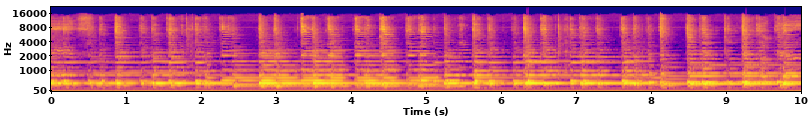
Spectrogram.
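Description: Ukulele strummed chords in a steady, even rhythm.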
